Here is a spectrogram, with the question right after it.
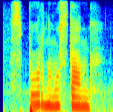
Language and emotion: Russian, neutral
